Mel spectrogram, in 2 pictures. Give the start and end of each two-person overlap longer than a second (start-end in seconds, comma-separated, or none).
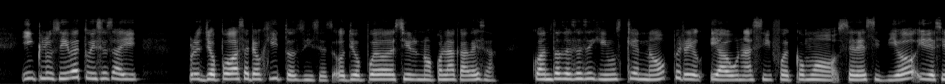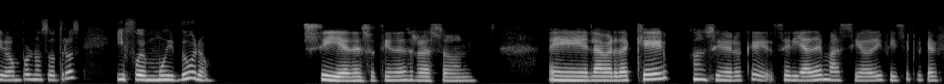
none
